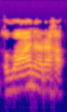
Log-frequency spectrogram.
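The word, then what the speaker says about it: वानरः: ওয়ানারাহা, আপনারা উচ্চারণ করুন, ওয়ানারাহা, নট ব, ইটস ওয়া, ওয়ানারাহা উচ্চারণ করুন।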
